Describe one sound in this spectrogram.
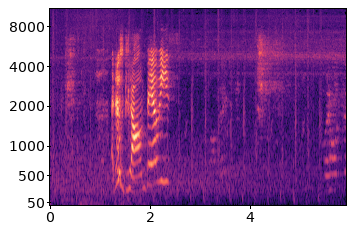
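Footsteps run through grass.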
